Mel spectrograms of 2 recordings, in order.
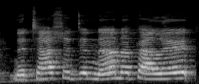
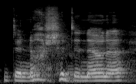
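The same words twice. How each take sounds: First: "Natasha Denona" said right, with N and "ta"; correcting to "Natasha Denona" with a clear N; corrected brand name. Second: "Dinasha Denona" with a D and "di" at the start of both names; saying "Dinasha Denona" wrong, starting with D; mispronounced brand name. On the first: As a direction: fix it to "Natasha Denona", louder and higher. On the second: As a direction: stumble over "Dinasha Denona" as a D-sound. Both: Real, not acted.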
